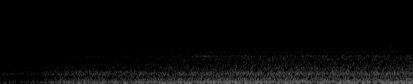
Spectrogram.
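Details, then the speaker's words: 2012 Chevy Equinox HVAC after replacing the blower motor, which had been clicking and cutting out: smooth airy whoosh building quickly to speed with no rattle or squeal. "oh that is much better you hear how fast that came on"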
